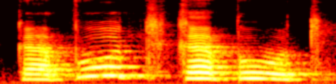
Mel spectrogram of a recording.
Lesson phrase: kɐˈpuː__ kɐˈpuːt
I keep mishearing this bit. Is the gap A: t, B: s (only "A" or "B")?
A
